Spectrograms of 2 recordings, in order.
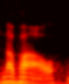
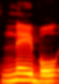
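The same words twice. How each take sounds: First: The stress is on the second syllable. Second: The stress is on the first syllable. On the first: This is the original Hebrew way of saying the name. "Hebrew doesn't have a long A sound. So it's Nabal" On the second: This is the English way of saying the name. "We pronounce this Nabal in English because we tend to put our emphasis on the first syllable"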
